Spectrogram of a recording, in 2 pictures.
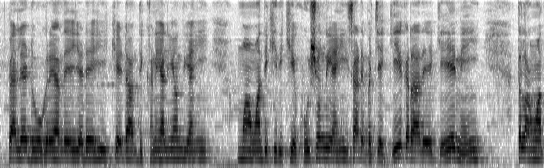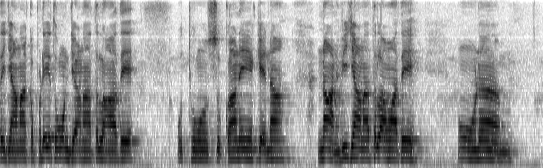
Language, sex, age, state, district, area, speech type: Dogri, female, 60+, Jammu and Kashmir, Jammu, urban, spontaneous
